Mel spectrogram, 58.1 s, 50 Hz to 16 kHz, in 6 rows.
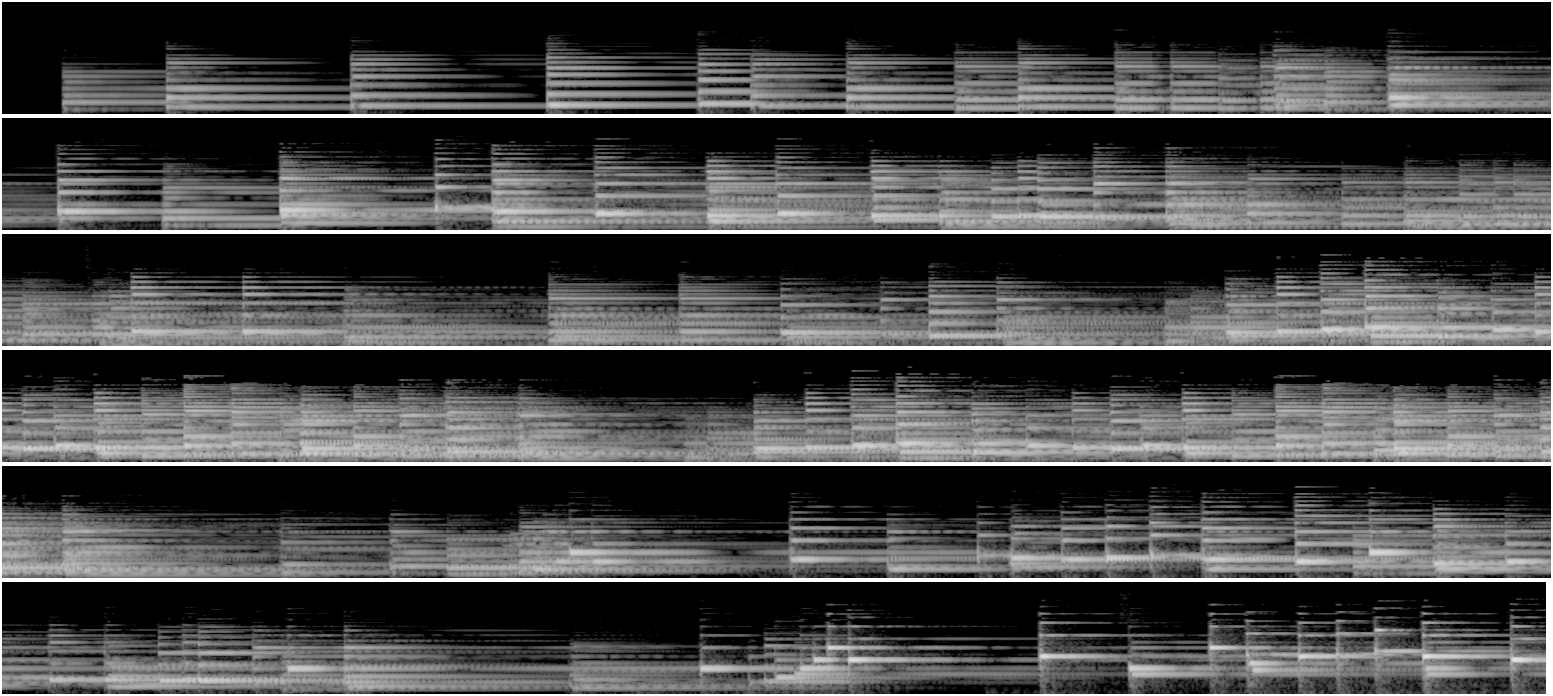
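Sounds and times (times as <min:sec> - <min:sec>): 
slow piano piece played by a concert pianist: 0:00.4 - 0:58.0.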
